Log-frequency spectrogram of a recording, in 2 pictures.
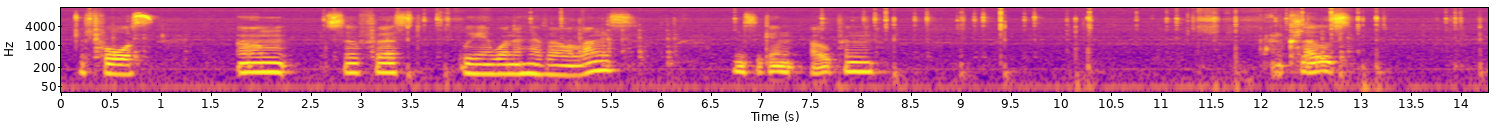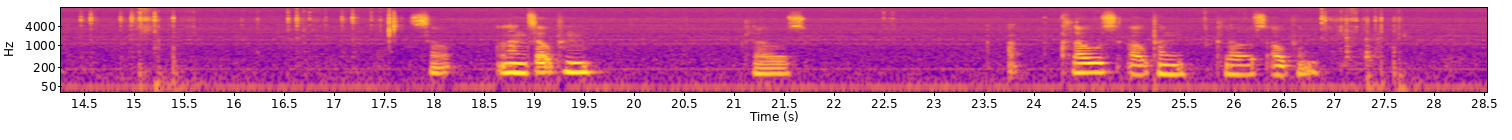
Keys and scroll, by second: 10.2 shift+d, 11.6 g, 13.0 shift+d, 15.3 shift+g, 27.5 alt+a.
